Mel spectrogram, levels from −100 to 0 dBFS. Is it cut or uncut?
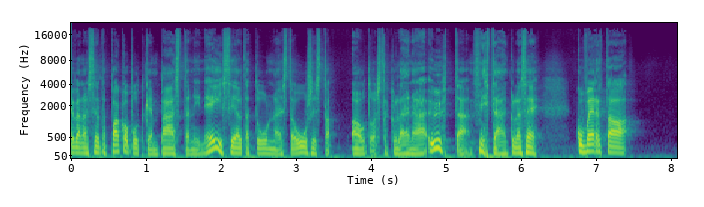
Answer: uncut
